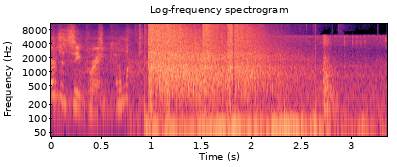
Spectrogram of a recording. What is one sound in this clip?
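A gunshot bangs loudly.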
